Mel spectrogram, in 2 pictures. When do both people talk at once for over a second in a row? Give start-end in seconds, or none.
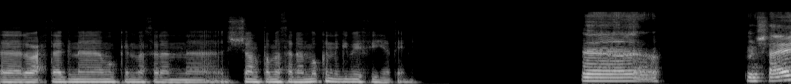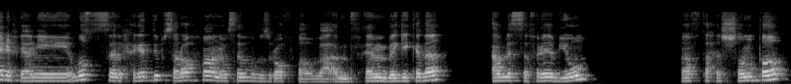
none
